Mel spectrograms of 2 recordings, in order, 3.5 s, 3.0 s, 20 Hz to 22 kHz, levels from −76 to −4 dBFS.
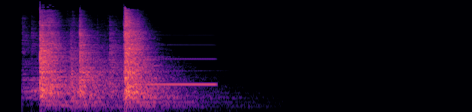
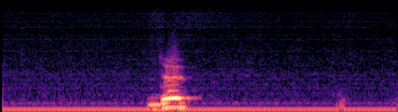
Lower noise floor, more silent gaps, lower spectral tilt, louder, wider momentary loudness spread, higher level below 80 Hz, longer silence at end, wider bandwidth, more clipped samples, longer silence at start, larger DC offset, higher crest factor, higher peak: first, under -90 dBFS vs -33 dBFS; neither; second, 0.5 dB/octave vs -8.5 dB/octave; second, -23 LUFS vs -13 LUFS; second, 18 LU vs 23 LU; second, -68 dBFS vs -46 dBFS; first, 1.9 s vs 0 s; first, 19 kHz vs 15 kHz; neither; about the same, 0.15 s vs 0.05 s; neither; first, 24 dB vs 18 dB; about the same, -4 dBFS vs -2 dBFS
